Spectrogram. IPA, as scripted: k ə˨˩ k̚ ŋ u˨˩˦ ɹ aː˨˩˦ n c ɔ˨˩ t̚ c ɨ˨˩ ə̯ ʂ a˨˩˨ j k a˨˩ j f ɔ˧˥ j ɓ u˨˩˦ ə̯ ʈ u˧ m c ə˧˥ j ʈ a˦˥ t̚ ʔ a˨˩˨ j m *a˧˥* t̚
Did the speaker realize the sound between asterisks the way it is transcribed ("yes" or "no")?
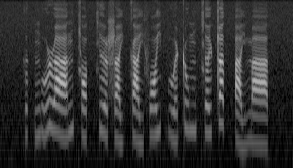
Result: no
